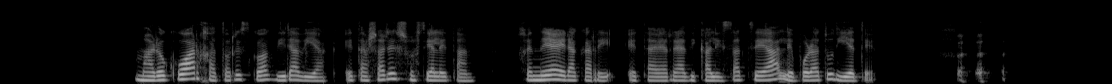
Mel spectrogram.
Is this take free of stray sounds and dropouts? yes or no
no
